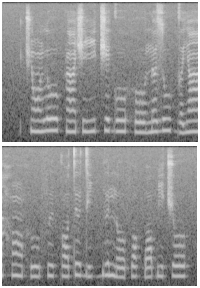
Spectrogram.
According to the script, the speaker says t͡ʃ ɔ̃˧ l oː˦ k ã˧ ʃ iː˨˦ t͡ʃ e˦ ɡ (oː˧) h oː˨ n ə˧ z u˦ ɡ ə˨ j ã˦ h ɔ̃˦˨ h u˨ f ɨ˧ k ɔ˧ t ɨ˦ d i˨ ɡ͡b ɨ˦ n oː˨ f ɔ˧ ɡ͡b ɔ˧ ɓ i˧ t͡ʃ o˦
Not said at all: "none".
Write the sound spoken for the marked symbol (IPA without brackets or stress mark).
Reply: oː˧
